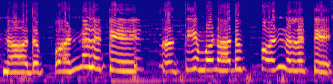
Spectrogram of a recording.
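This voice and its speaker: A woman's voice: very high voice, fairly quick, darkish tone, soft background music. A woman voicing a heartbroken young man who cries and pleads, repeating himself through tears, in a storybook reading. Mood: tearful pleading. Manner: tearful, pleading, repeats phrases. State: crying.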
